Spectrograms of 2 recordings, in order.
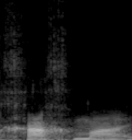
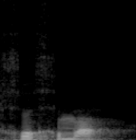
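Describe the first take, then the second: First: The first vowel is an 'a' sound. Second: The first vowel is an 'o' sound. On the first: The speaker calls it wrong. "is not chachma" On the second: The speaker calls it right. "it's chochma"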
